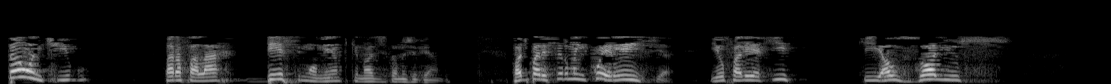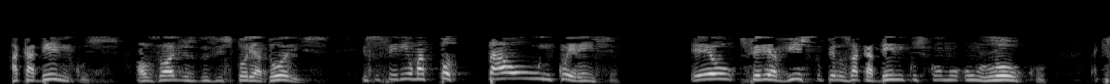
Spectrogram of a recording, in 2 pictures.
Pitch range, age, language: 180-230 Hz, 40-59, Portuguese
